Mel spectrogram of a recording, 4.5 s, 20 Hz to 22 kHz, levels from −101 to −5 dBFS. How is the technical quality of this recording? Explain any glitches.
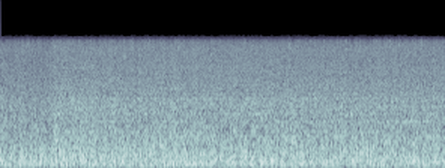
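The recording has two clear faults, both typical of a hands-free call.

Speech suppressed in double talk, from 0.13 to 0.41 s: the echo canceller likely mistook the talker for loudspeaker echo while both sides spoke and pulled the level down. The voice sinks by roughly 30 dB at its deepest, over around a fifth of a second in total.

Echo leak, from 0.54 s to the end: one side's echo canceller likely left part of its loudspeaker pickup in the signal, which came back down the line. A copy of the voice trails about 0.91 s behind, only about 5 dB quieter.

The call codec's high-frequency limit near 8 kHz is audible as a dulled top end, which is normal for this path.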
